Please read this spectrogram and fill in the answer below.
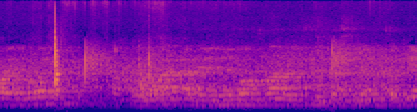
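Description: Pool shot: a sharp click of cue and balls striking about half a second in, a second click of balls colliding a moment later, and a fainter knock about a second after, over the chatter of people talking in the hall.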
